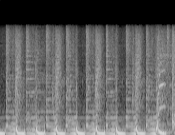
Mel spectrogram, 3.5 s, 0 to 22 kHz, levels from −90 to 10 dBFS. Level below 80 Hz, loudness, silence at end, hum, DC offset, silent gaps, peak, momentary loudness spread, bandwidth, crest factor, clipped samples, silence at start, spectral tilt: -14 dBFS; -14 LUFS; 0 s; none; under 0.1%; none; 0 dBFS; 2 LU; 10.5 kHz; 10 dB; under 0.1%; 0 s; -4.5 dB/octave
